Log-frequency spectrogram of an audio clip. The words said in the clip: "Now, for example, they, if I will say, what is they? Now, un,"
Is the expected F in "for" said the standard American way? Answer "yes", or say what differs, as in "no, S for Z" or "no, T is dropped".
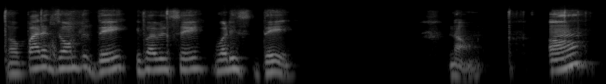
no, P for F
